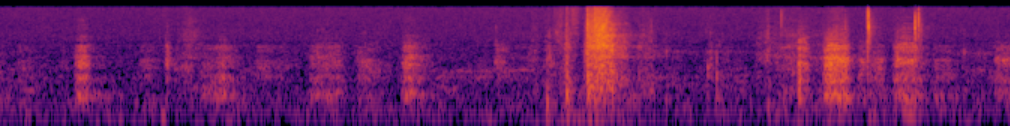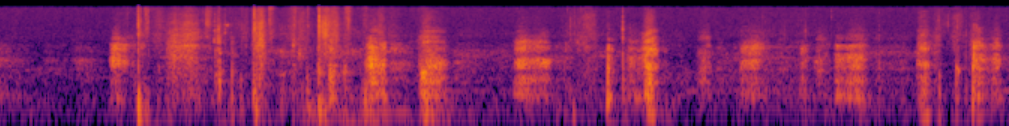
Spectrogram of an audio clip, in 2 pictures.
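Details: Bull Terrier in Transylvania, described as aggressive; irregular breathy huffs and short sharp broadband bursts, sparse at first, then denser clusters of yelping noises through the second half, recorded indoors.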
